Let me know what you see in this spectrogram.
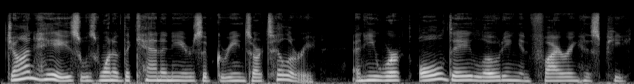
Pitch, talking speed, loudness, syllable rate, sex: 185 Hz, 190 wpm, -18 LUFS, 5.4 syllables/s, female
